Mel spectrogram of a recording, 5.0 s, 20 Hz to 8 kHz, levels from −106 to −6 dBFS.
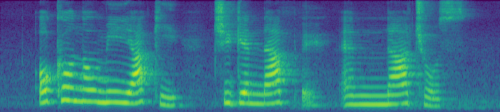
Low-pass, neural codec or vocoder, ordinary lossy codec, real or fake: none; none; none; real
